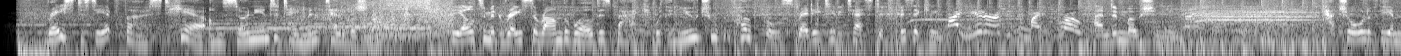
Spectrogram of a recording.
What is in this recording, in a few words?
Promo; Sony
